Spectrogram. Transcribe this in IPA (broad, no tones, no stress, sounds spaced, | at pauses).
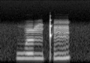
w ə˞ ŋ tʼ ĩ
